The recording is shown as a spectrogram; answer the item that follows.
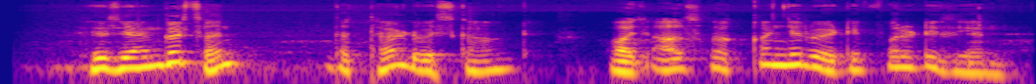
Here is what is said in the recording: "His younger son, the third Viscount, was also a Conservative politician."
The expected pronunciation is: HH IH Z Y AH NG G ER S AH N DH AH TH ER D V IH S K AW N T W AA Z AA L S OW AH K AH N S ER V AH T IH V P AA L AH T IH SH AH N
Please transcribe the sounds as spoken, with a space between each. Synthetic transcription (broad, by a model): HH IH Z Y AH NG G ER S AH N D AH T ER D V IH S K AW N T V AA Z AA L S OW AH K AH N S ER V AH T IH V P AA L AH T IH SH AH N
